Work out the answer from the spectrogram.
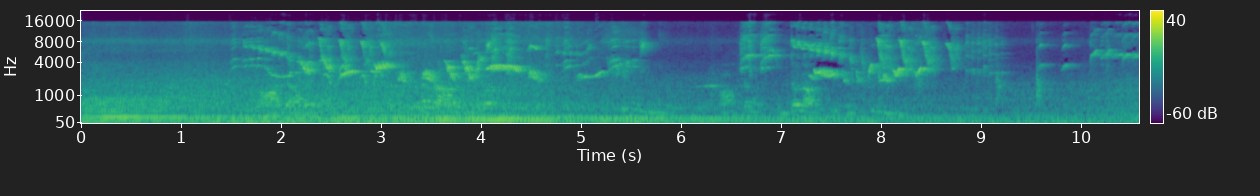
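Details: Orange-headed thrush (anis merah) making strange sounds while being conditioned, played to stimulate other birds to sing during misting; dense run of high, fast chirps and warbled slurs, loudest mid-clip, over a steady low hum.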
